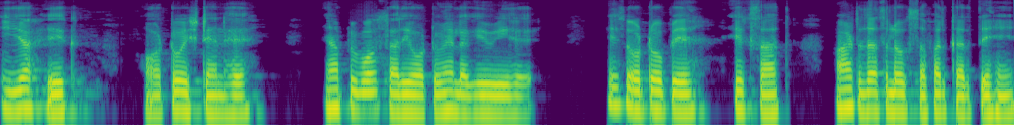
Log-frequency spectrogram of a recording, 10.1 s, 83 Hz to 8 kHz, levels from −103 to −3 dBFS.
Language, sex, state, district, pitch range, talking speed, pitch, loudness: Hindi, male, Bihar, Lakhisarai, 125-140 Hz, 140 wpm, 135 Hz, -15 LUFS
